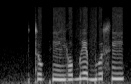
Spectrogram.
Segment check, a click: absent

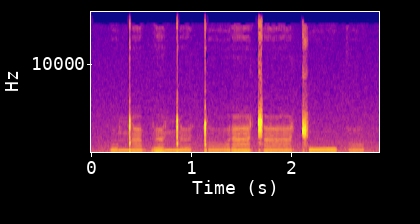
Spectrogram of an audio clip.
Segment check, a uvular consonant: absent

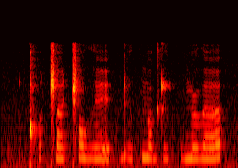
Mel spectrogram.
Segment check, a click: present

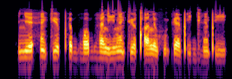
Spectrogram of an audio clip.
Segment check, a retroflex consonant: absent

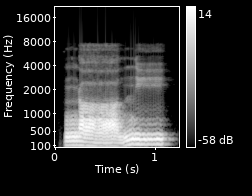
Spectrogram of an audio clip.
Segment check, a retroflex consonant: absent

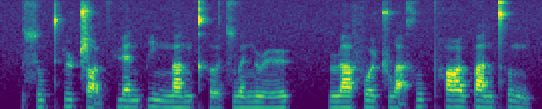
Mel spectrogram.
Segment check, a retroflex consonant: present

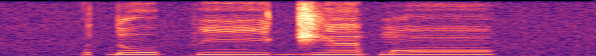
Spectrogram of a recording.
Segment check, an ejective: absent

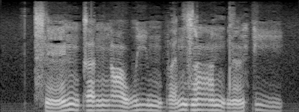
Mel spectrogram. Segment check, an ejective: absent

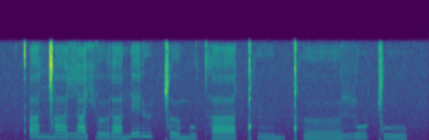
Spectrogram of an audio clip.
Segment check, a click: present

